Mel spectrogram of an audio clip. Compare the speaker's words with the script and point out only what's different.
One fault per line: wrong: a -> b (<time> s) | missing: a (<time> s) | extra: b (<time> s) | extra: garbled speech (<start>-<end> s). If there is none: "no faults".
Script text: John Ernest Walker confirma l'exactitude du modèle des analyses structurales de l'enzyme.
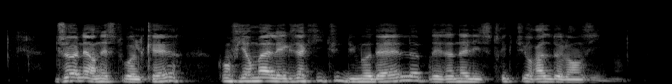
no faults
